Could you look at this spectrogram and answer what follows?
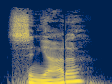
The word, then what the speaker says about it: SVNYATA: Industry, INDVSTRY, Sinyata? – Yep.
